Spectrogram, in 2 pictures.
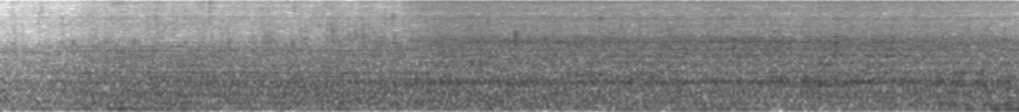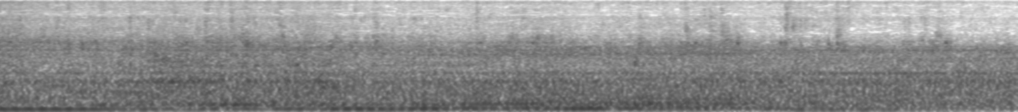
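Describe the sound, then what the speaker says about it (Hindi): Water poured from a jug into a pot of beef korma: a steady, loud gushing rush that runs unbroken for the full clip and shifts slightly in tone as the pot fills. "अब इसके अंदर हम पानी डालेंगे।"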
